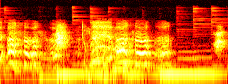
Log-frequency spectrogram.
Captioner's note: Maria continues crying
